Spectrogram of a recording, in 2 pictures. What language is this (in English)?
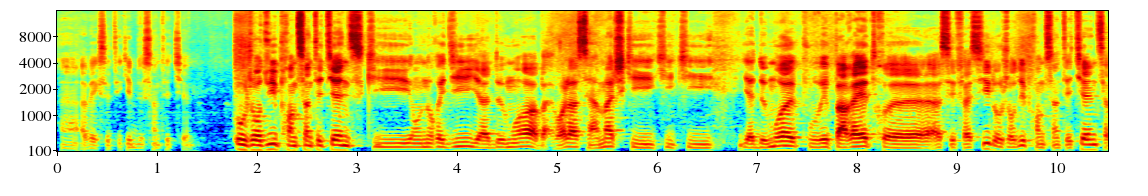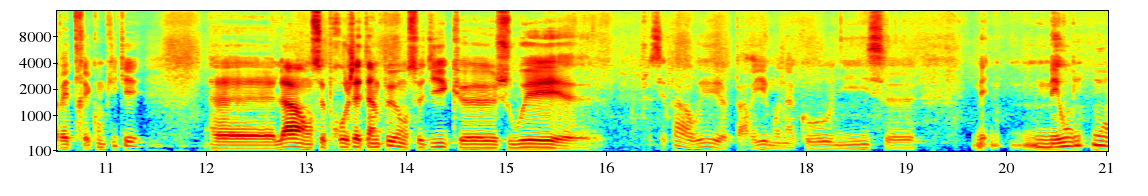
French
